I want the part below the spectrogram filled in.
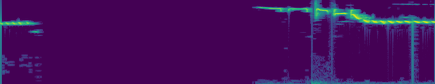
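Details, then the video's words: A blue tit sings. The end of one trill is followed after a pause by a new phrase of high, thin, falling notes that lead into a quick, bright, repeated trill. "Blue Tit Singing! Blue Tit Calling! Blue Tit Sound! - Herrerillo Común Canto"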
